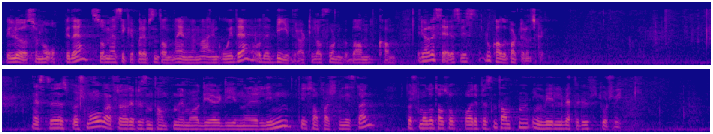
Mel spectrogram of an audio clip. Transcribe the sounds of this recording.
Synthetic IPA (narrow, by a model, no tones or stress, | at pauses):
ʋɪløːsəɳoːʔɔpːɪd̪ɛsɔmjææsɪkːəɾpɔɾɛpɾəsn̩t̪ʰɑnt̪ənəɛnːəmɛmææɾɛnɡuːɪd̪eːɔ̰d̪ɛbiːd̪ɾɑ̰ːʈʰɪlɑt̪fɔɳbəbɑːnn̩kʰɑ̰n | ɾɛɑlɪsḛːɾəsʋɪslʊkʰɑːləpʰɑʈːəɾœ̰nskəɾ | nɛst̪əspœʂmoːlæɾfɾɑɾɛpɾəsnt̪ʰɑnt̪n̩ɛmɑɡɛɔɾɡiːnəlɪnt̪ʰɪlsɑmfæʂmɪnɪst̪æɳ | spœʂmoːlət̪ʰɑːsɔpʋɑɾɛpɾəsn̩t̪ʰɑnt̪n̩ɪŋʋɪlʋɛt̪ːəɾʉːft̪ʰuːʂʋiːk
